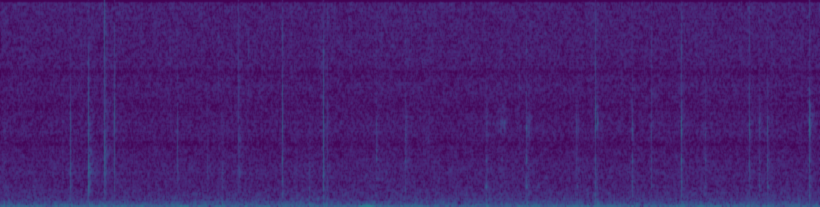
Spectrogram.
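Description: Long fingernails tap the side of a large clear plastic micellar water bottle, full of foamy liquid and held in one hand. About two dozen quiet, sharp, bright clicks come at an uneven pace, each dying away almost instantly over a soft, low rumbling background.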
